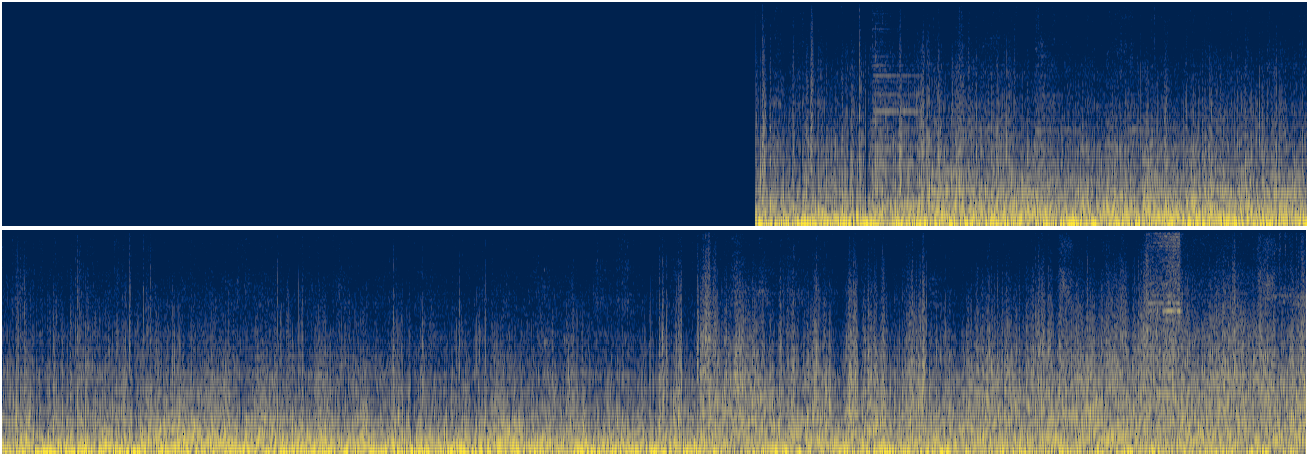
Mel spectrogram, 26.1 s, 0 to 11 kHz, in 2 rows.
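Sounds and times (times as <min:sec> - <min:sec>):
wind rushing over microphone: 0:07.6 - 0:26.0
motorcycle engine running: 0:07.8 - 0:26.0.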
